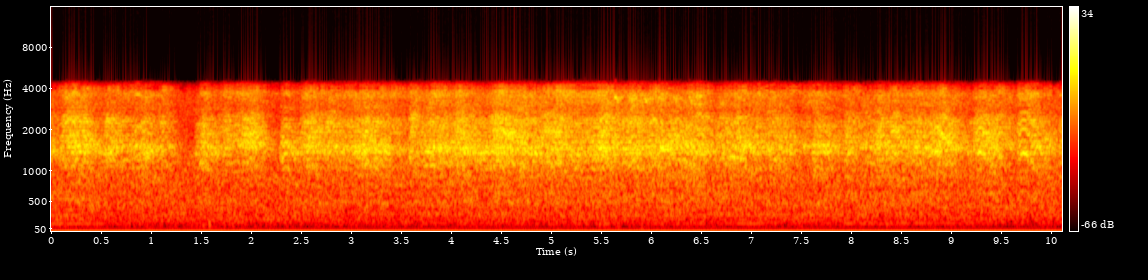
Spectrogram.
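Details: Neighbourhood crows, agitated or upset about something, raise a loud, continuous cawing: harsh, grating calls stacked densely together, swelling roughly twice every second for ten seconds without a break.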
